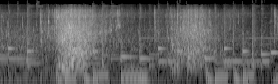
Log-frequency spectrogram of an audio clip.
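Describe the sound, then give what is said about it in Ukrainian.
River water splashes and trickles in two swelling bursts as paws are washed in the river, with soft background music playing underneath and no talking. “А я поки піду помию лапки в річці.”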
